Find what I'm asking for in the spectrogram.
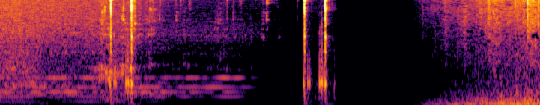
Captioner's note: mouse Clicks Sounds; fire Crackling Sounds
